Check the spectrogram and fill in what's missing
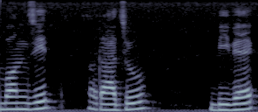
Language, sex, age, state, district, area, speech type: Assamese, male, 18-30, Assam, Morigaon, rural, spontaneous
